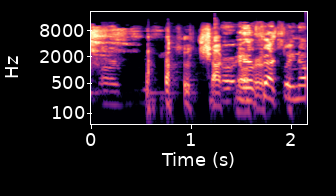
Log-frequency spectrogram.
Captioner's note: laughing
